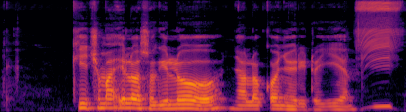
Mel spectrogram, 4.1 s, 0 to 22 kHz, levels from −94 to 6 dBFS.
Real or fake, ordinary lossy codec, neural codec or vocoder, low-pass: real; none; none; none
